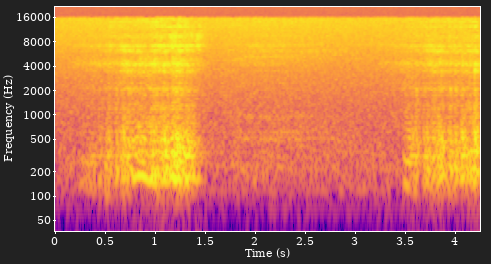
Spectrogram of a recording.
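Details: Person snoring during sleep: two low, rough, rumbling breaths separated by a quiet pause.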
